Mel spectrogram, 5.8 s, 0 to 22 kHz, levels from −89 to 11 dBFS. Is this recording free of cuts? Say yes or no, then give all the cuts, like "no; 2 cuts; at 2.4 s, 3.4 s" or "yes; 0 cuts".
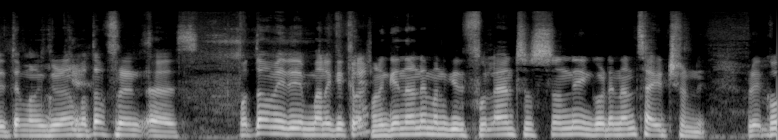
no; 1 cut; at 2.8 s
